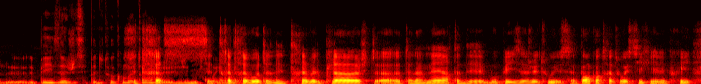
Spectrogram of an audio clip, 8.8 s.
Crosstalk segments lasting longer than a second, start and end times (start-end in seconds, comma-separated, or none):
1.5-3.0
